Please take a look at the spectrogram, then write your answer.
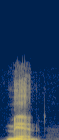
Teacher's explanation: Men is that same sharp falling fourth tone we just practiced in fun, men.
